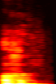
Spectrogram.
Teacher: जैसे लिखते हैं ना राम, तो ये जो अह, हा की तरह उच्चारित हो रहा है ना, ये जो अह है यह जो है विसर्ग कहा जाता है और इसका उच्चारण स्थान जो होता है कंठ होता है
